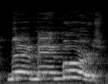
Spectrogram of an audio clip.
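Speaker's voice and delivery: high, loud, slow chanted yell; shouting Madman Mars over and over; yelling the name. Retold or imitated. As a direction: bellow it at the house, drawn out. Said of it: "just starts yelling".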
